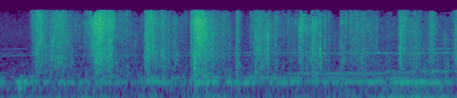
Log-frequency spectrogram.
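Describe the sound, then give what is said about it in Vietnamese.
Faint, rustling footsteps of shoes walking on grass in a dark forest: a steady run of soft swishing steps, with two noticeably louder crunching strides among them. “Chỉ nghe tiếng giày đi trên cỏ loạt xà loạt xoạt.”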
